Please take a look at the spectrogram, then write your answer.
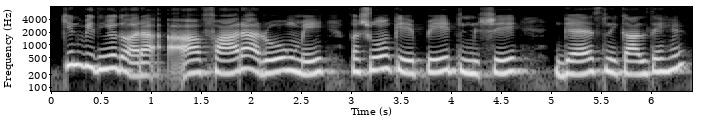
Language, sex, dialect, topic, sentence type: Hindi, female, Hindustani Malvi Khadi Boli, agriculture, question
